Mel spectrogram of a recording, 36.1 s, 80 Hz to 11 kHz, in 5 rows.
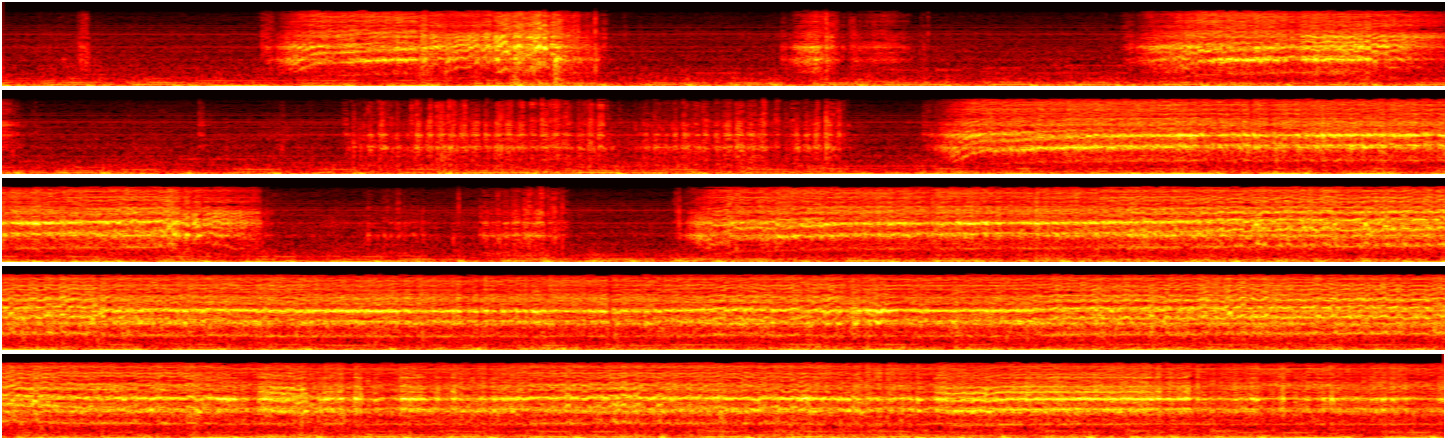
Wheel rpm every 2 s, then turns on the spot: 20, 20, 10, 70, 10, 20, 130, 130, 10, 130, 160, 160, 160, 160, 160, 160, 170, 160.
8-10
